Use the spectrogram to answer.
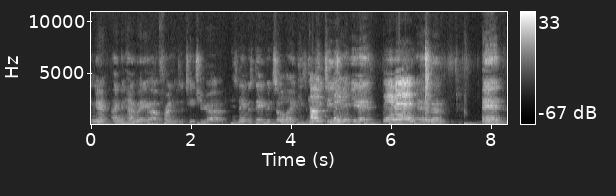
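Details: Adult male speaker, conversational; Normal speech.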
